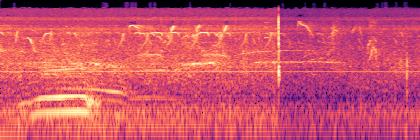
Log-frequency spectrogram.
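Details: Grazing cattle on their way to a mountain forest: one clear, low, level moo lasting about a second opens the recording, followed by quieter lowing amid busy high-pitched birdsong and a sharp click.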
